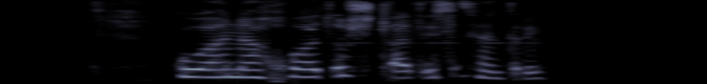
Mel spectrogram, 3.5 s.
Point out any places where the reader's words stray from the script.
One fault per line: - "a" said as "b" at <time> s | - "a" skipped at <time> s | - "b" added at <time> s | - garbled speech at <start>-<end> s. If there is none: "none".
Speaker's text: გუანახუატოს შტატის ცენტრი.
none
